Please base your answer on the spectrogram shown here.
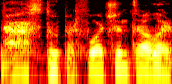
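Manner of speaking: grumbled aside, muttered to nobody in particular. Player voicing their character as he looks over at Isolde: muttered under breath. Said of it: "under his breath he goes".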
